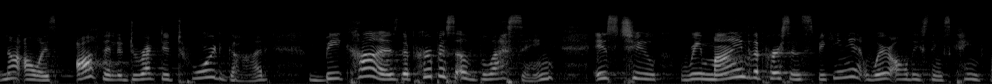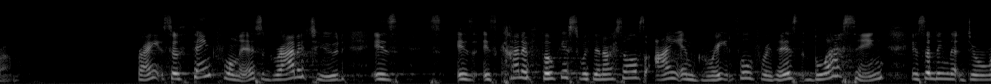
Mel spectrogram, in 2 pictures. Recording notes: This is the sermon audio taken from December 5th's worship service.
